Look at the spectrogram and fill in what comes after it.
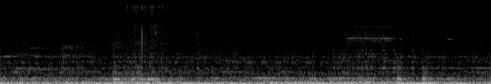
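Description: Electric commuter train running on the JR Nara Line, heard from on board: a steady low rumble of wheels on rail. A brief high squeal comes a little past three seconds in, with a few shorter chirps after it.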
